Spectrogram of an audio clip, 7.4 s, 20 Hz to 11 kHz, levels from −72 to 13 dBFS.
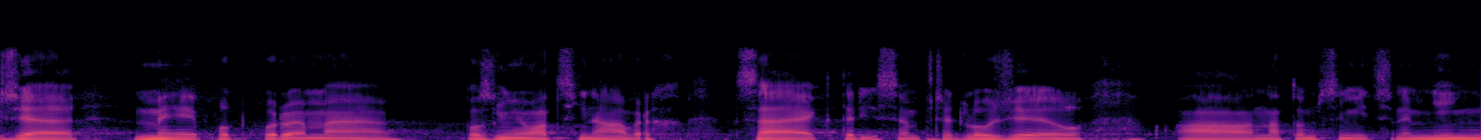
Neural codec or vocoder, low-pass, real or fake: codec, 16 kHz, 8 kbps, FunCodec, trained on LibriTTS, 25 frames a second; 7.2 kHz; fake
